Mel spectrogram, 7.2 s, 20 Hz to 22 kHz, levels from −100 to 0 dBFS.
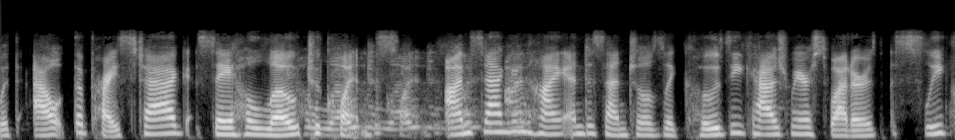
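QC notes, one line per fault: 2.15–4.04 s, feedback echo between two devices: the speech comes back at a steady interval of roughly 400 ms, each return thinner and more ringing than the last, with the loudest repeat at about -10 dB relative to the speech. Two devices on the same call share the room, so one plays what the other's microphone sent, and that microphone captures it again. Each echo canceller removes only its own playback, so this loop survives.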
